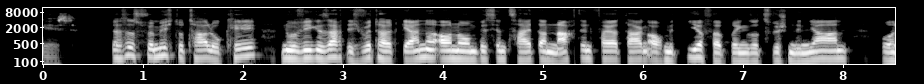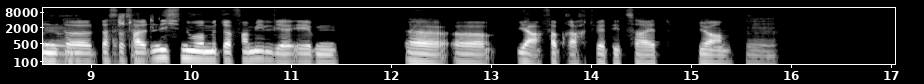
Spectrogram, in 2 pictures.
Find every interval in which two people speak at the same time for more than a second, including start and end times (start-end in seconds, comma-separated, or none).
8.5-9.8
